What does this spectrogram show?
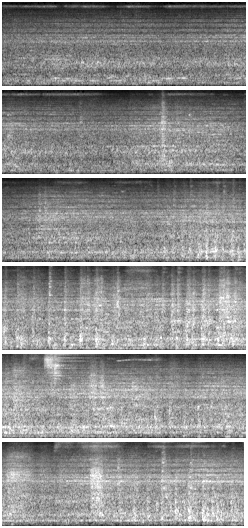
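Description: Long JR Freight container train rolling past: a continuous rumble of wagons with dense wheel clicks over the rail joints and brief high wheel squeals, growing louder about halfway through.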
